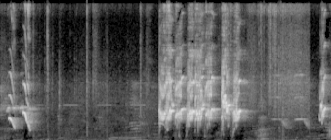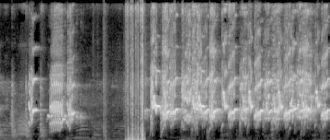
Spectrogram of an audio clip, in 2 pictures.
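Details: Javan myna varied song used to provoke other mynas: a few sharp calls, then bursts of loud harsh chattering and whistles, a brief loud thump, and continuous dense chatter to the end.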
